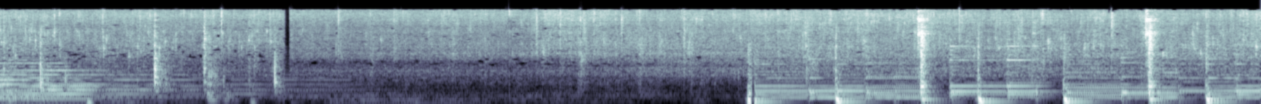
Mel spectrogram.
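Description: Diced onions sizzling as they fry in oil in a pan, with a few clicks in the first couple of seconds. About five seconds in, background music with a steady beat comes in over the sizzling and is the loudest sound from then on.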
